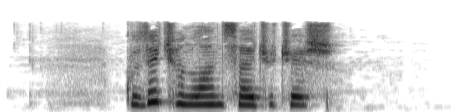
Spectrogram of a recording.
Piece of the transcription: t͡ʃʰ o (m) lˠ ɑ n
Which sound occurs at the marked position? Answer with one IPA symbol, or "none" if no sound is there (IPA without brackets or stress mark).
n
